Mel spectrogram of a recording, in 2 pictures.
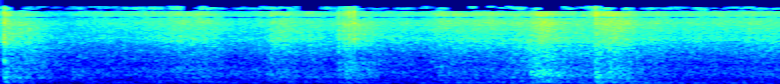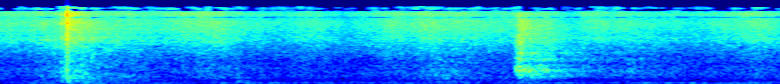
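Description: Clear plastic wrapping film rustling as it is pulled off an upholstered armchair, with several sharper crinkles, the loudest about four seconds in and another near six and a half seconds.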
